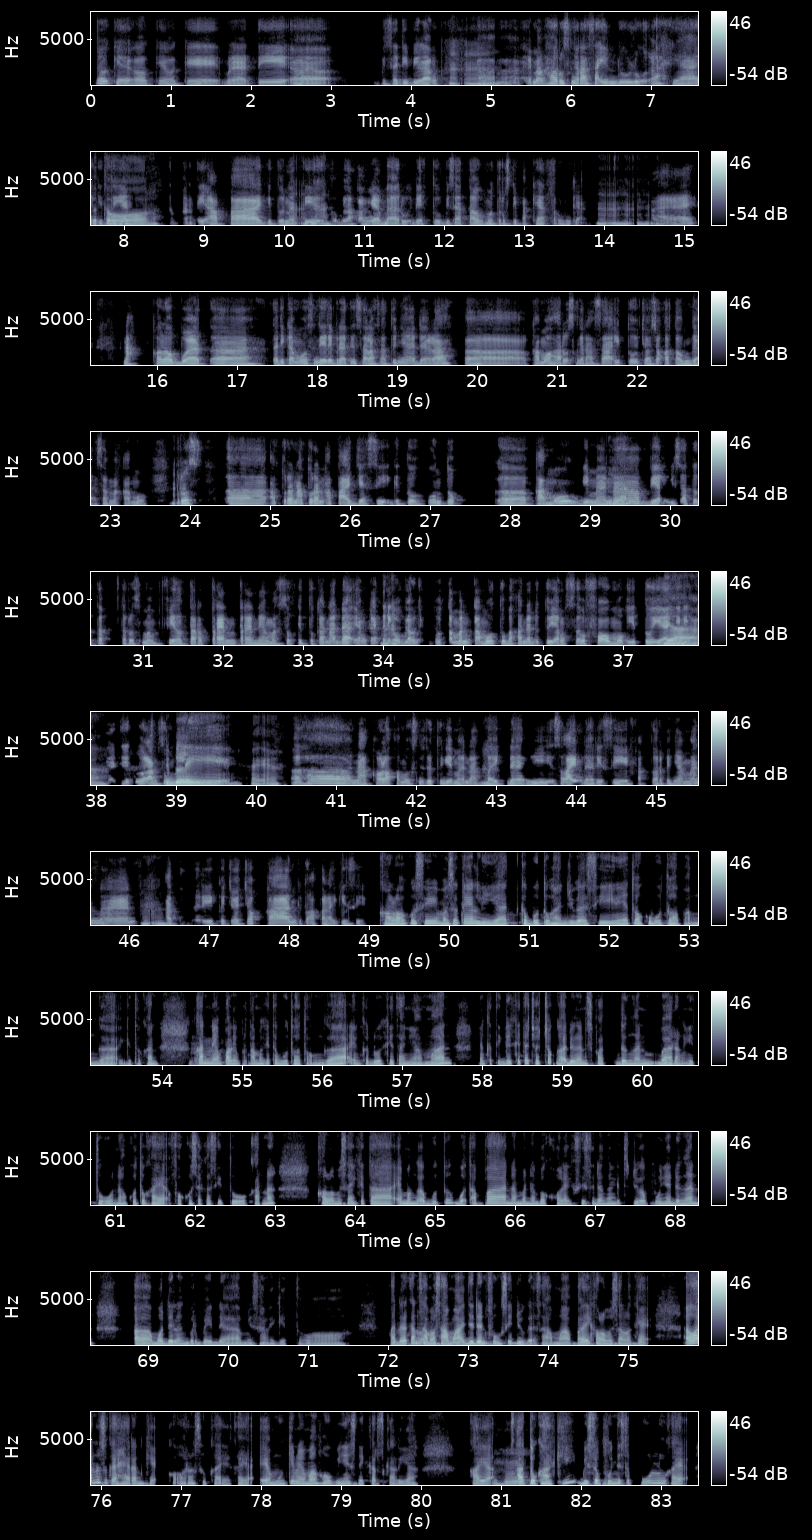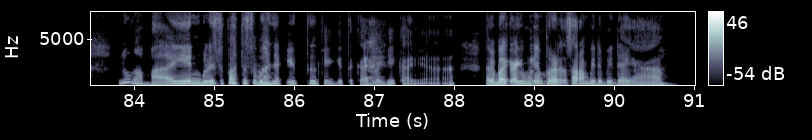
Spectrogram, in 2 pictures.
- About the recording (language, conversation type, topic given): Indonesian, podcast, Bagaimana kamu menjaga keaslian diri saat banyak tren berseliweran?
- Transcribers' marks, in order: tapping; in English: "se-FOMO"; other background noise; in English: "sneakers"; laughing while speaking: "sepatu"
